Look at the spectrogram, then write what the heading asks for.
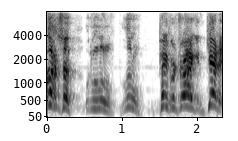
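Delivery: very high, frantic, panicked shout. Voicing a guard captain ordering guards after a paper dragon: freaking out. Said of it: "they're all just freaking out".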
